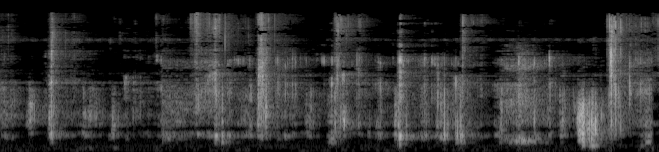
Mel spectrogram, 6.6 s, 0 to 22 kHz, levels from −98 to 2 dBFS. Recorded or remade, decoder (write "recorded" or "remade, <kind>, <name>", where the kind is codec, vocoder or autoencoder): recorded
